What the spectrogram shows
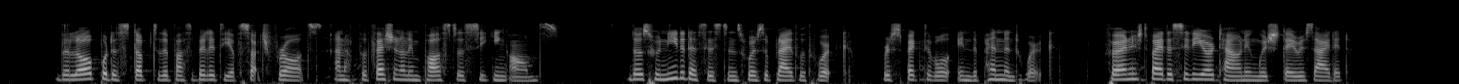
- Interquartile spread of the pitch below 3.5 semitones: Yes, average, 2.8 semitones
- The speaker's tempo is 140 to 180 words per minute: Yes, average, 155 wpm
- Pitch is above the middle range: Yes, high, 210 Hz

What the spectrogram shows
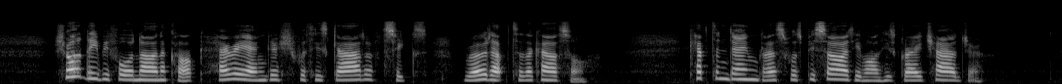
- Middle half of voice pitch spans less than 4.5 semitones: Yes, narrow, 2.6 semitones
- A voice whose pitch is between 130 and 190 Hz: No, high, 210 Hz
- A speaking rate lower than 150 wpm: Yes, average, 140 wpm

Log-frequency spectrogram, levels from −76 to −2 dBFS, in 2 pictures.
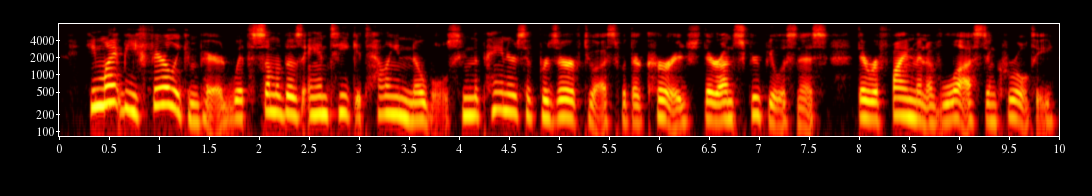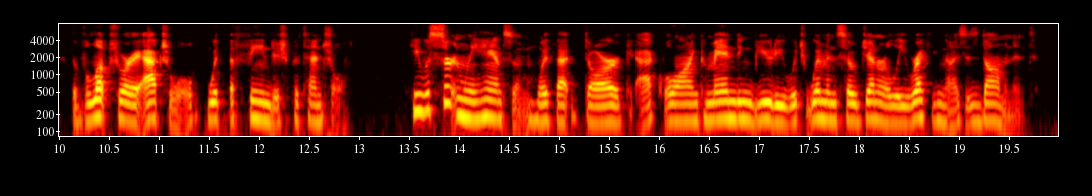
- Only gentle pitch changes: No, average, 3.7 semitones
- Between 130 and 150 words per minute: No, average, 160 wpm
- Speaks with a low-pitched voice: No, medium, 170 Hz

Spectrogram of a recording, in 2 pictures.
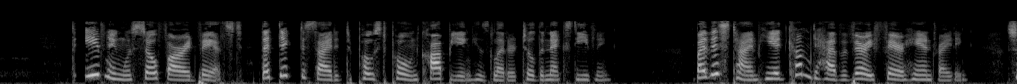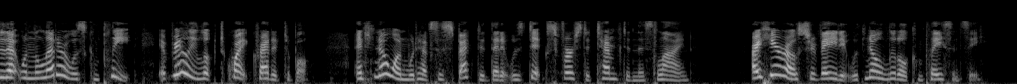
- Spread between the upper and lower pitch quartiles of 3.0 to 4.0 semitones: No, wide, 5.6 semitones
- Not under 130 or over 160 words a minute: No, average, 190 wpm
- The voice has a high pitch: Yes, high, 240 Hz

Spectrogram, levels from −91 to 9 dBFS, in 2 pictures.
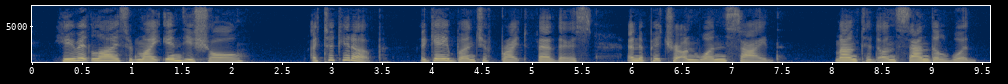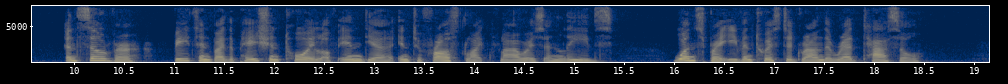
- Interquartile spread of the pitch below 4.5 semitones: Yes, average, 3.7 semitones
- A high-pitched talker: Yes, high, 195 Hz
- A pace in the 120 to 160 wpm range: Yes, average, 155 wpm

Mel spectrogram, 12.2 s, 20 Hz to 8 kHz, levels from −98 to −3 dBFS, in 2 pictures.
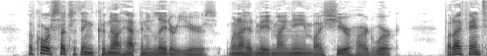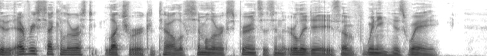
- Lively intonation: No, average, 3.9 semitones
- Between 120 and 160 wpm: No, average, 200 wpm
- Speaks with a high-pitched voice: No, low, 100 Hz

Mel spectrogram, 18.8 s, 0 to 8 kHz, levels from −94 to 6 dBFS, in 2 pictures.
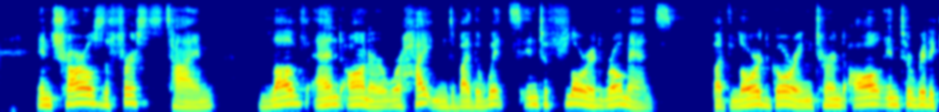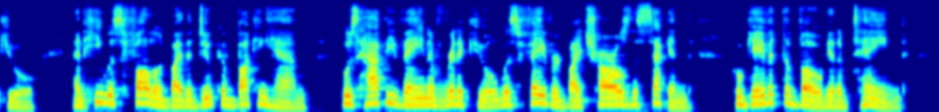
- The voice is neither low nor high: No, low, 130 Hz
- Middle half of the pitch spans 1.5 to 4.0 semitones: No, average, 5.2 semitones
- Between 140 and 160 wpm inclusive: Yes, average, 155 wpm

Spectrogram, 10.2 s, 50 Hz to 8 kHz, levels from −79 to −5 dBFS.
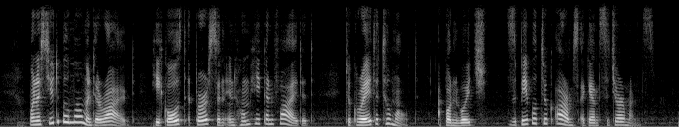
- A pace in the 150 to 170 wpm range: Yes, average, 155 wpm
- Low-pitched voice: No, high, 210 Hz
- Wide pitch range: Yes, wide, 7.1 semitones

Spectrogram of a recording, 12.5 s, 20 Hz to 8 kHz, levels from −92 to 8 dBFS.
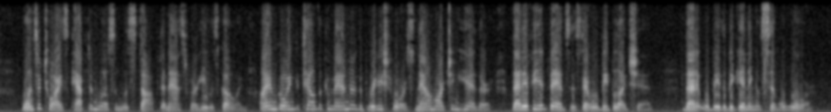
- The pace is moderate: No, fast, 210 wpm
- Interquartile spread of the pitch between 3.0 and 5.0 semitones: No, narrow, 2.5 semitones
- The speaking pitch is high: Yes, high, 215 Hz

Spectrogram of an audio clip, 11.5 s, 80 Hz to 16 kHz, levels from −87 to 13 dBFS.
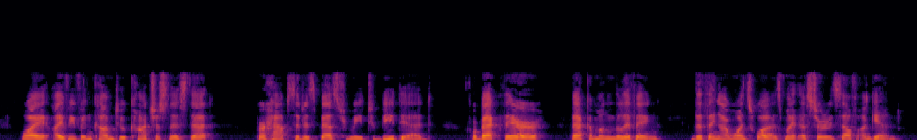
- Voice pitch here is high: Yes, high, 225 Hz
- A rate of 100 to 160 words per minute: No, average, 175 wpm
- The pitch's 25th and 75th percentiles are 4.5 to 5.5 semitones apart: No, average, 3.1 semitones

